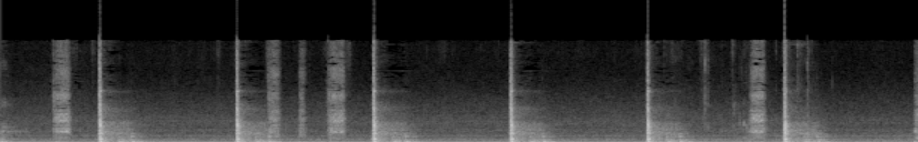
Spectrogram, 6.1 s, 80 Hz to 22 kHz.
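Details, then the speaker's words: Williams System 6 Scorpion pinball with bad driver-board transistors, in solenoid test: solenoid 14, the knocker, gives sharp, solid single whacks about once a second, each crisp and clean: normal knocker firing. "okay 14 is a knocker"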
